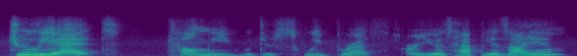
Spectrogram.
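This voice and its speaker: A woman's voice: a little high, unhurried. A young woman reading an earnest, lovestruck young man in amateur reader's theatre. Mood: ardent. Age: teenager. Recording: dull lo-fi audio.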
